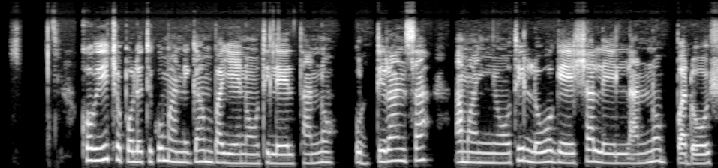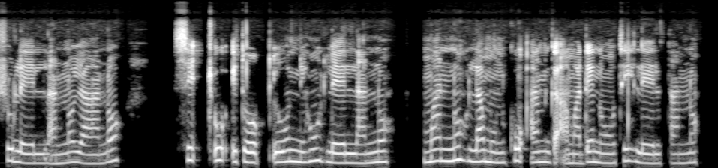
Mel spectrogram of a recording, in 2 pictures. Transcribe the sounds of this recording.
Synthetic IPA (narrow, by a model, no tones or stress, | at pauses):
kɔwiːt͡ʃːɔpɔlɛt̪ɪkʊmɐnːɪɡɐmbɐjeːno̞ːt̪ɪle̞ːlt̪ɐnːɔ | ʊd̪ːɪɾɐnsɐ | ʔːmɐɲːoːt̪ɪlɔwɔɡe̞ːʃːɐle̞ːlːɐnːɔb̥ɐd̪o̞ːʃːʊle̞ːlːɐnːɔjaːnɔ | sɪt͡ʃʼːʊʔɪt̪o̞ːpʼːɪjuːnːɪɦʊle̞ːlːɐnːɔ | mɐnːʊlɐmʊŋkʊʔɐŋɡɐ̰ʔɐ̰mɐd̪ɛnoːt̪ɪle̞ːlt̪ɐnːɔ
